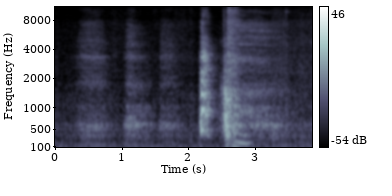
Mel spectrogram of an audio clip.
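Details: A few quick breathy inhalations, then two sharp sneezes in quick succession; repeated hay fever sneezing.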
